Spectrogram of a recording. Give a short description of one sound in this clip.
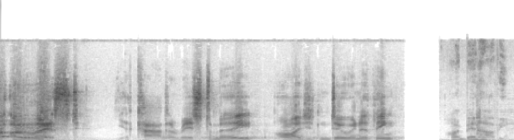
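A puppet character talks in a cartoonish voice.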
